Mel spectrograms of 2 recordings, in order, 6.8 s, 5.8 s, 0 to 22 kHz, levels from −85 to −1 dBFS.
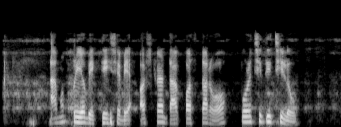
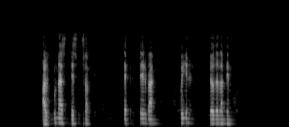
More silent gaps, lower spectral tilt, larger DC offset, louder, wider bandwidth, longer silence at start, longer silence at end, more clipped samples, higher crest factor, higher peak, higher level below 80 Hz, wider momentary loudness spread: second, none vs 3.32-3.43 s; about the same, -4 dB/octave vs -4.5 dB/octave; neither; first, -17 LUFS vs -36 LUFS; about the same, 7.8 kHz vs 7.8 kHz; second, 0.05 s vs 0.85 s; second, 0.9 s vs 1.2 s; neither; second, 18 dB vs 26 dB; first, 0 dBFS vs -12 dBFS; first, -56 dBFS vs -78 dBFS; first, 15 LU vs 11 LU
